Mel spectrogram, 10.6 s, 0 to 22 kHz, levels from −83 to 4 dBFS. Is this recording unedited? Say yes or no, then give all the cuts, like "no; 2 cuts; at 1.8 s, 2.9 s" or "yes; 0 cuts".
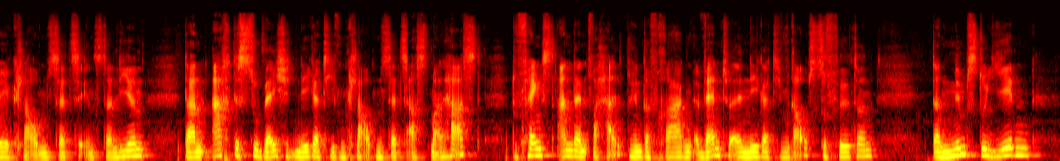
no; 6 cuts; at 2.6 s, 4.1 s, 5.9 s, 6.3 s, 6.9 s, 7.9 s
